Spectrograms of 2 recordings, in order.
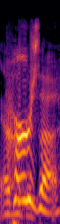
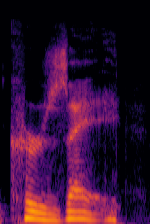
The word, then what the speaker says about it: Krza: K-R-Z-A. How would you say the name K-R-Z-A? – Kurza. – Kurza. Okay. – Kurza. – Kurza? – Kurza? – Kurza? Kurza? How do we say it? – It's actually Kurzay.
